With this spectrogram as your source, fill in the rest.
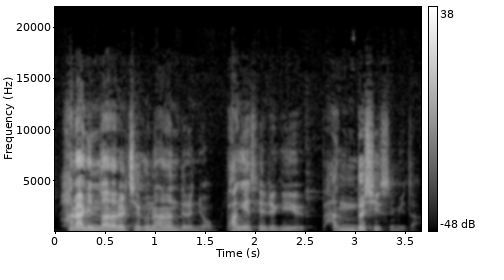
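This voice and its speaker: Lively middle-aged man preaching a sermon. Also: fairly high pitch, quick pace. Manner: animated preaching, acts out mocking voices of opponents. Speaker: pastor. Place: church in Tokyo.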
